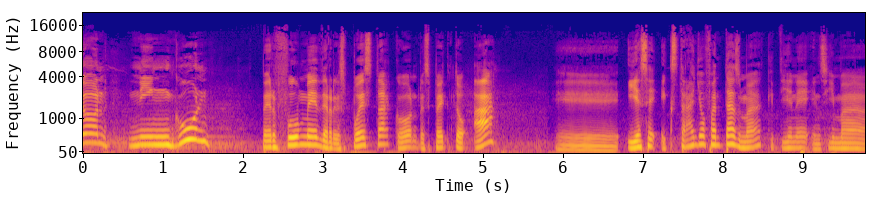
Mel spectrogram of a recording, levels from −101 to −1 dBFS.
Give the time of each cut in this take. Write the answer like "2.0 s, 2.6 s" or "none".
5.8 s

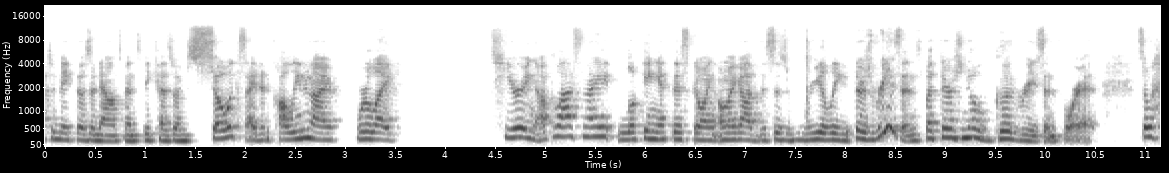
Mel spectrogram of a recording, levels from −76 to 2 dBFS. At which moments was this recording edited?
8.1 s

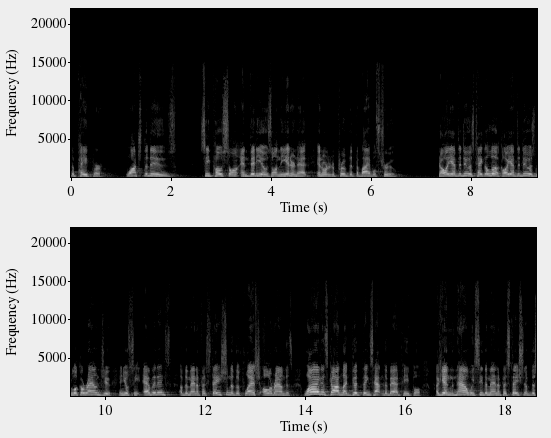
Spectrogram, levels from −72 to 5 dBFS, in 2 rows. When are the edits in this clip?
7.4 s, 16.5 s

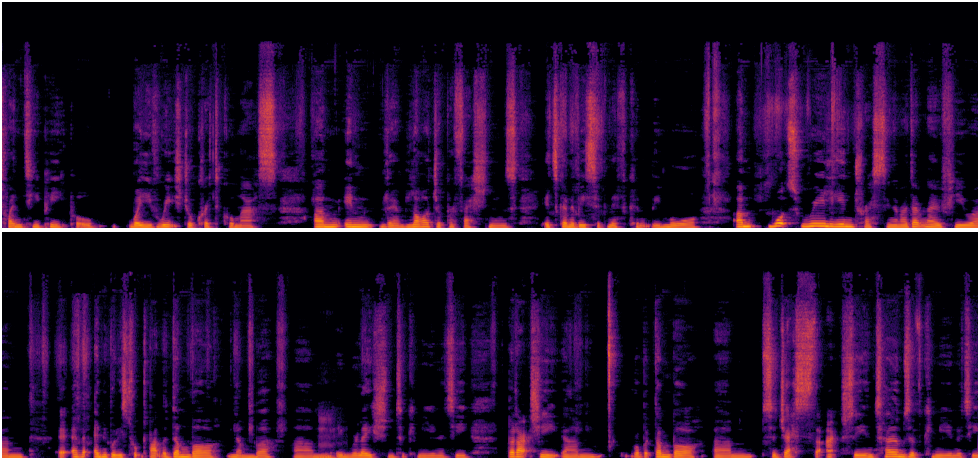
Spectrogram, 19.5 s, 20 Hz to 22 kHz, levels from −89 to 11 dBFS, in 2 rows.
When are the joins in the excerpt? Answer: none

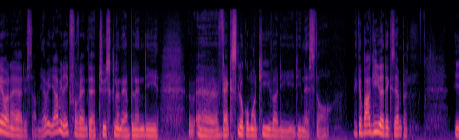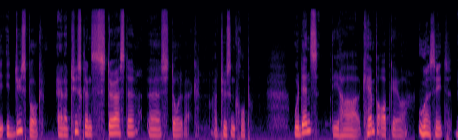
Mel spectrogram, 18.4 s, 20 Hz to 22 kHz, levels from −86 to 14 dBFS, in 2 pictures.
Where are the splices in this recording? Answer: 15.8 s

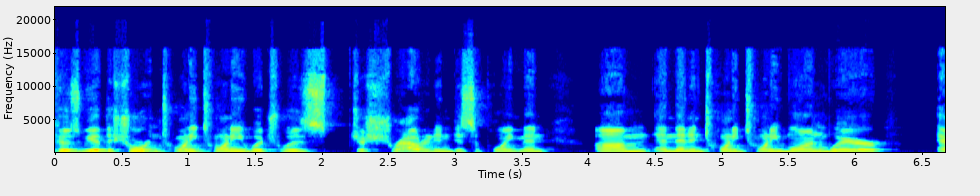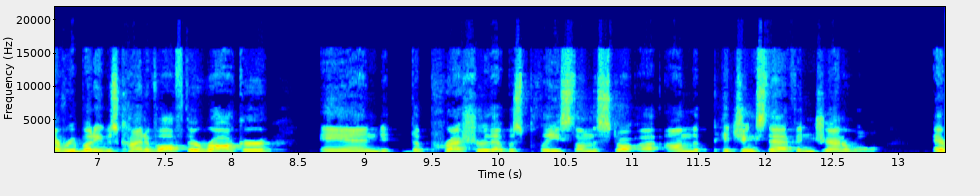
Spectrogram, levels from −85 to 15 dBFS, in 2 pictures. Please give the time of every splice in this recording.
none

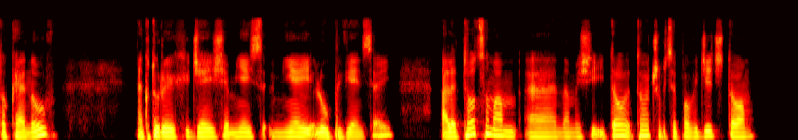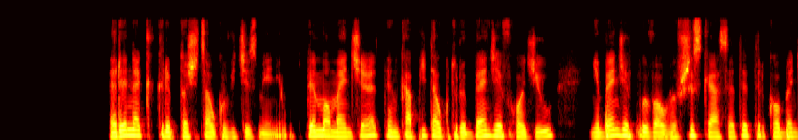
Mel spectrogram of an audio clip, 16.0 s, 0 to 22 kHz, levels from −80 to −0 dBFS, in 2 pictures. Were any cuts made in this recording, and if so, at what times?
none

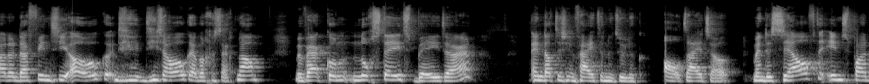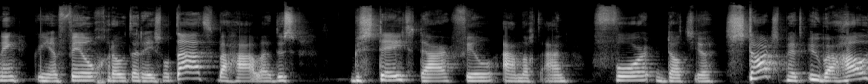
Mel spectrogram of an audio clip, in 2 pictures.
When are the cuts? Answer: 7.4 s

